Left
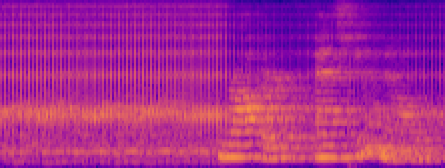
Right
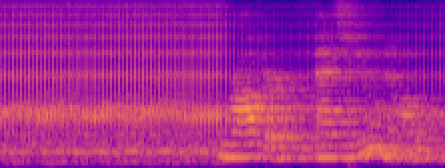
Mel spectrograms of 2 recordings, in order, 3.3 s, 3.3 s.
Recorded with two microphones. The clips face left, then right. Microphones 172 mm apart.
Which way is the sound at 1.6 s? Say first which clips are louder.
Left 1 dB; 70° left (ahead or behind).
